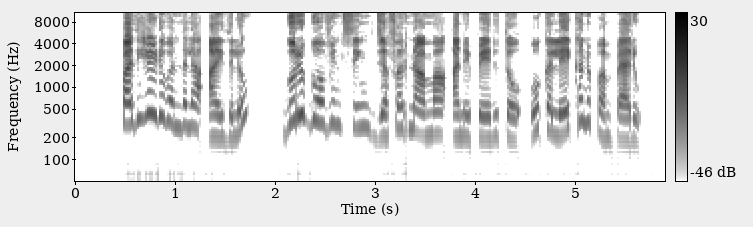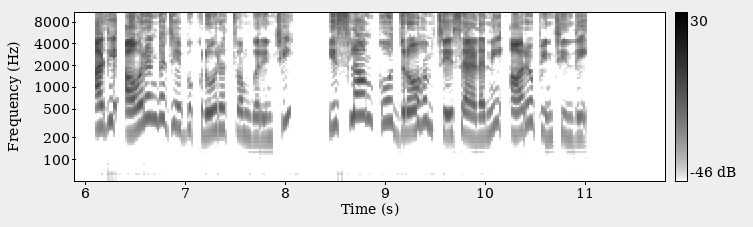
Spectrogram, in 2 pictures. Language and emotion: Telugu, neutral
